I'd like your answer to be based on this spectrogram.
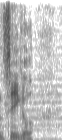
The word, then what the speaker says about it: Segel: I always thought his name is pronounced differently, but it's Jason Segel, where he's a psychiatrist.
